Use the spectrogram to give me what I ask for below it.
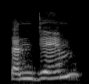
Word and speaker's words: condemn: Condemn doesn't have the sound of N at the end, but condemnation, then N.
